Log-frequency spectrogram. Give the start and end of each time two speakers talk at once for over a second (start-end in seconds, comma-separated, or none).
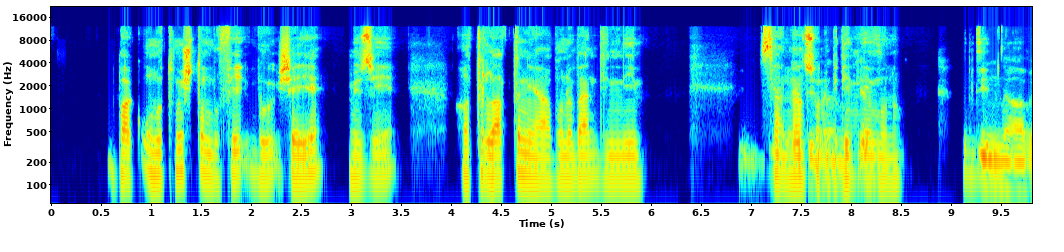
7.1-8.3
